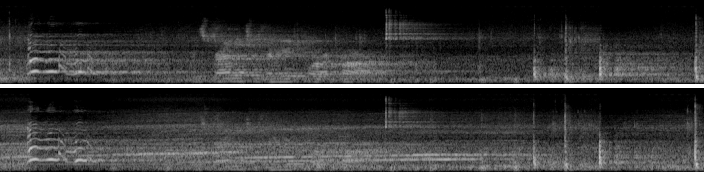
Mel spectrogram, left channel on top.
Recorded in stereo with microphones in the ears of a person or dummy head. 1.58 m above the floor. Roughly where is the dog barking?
Right.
